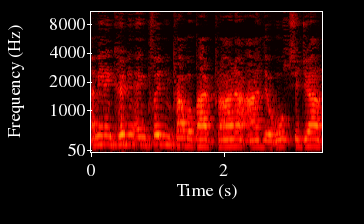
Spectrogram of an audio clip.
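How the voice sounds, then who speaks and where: A man with a Scottish accent and fairly high pitch speaks over noticeable background noise. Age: 60s. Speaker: vlogger. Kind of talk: casual monologue. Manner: hesitant, filler-heavy.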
